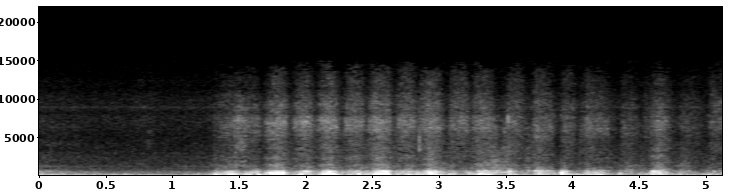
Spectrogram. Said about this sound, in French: Ça s'est gélifié et on va le découper pour voir le rendu.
